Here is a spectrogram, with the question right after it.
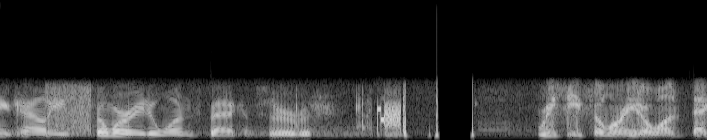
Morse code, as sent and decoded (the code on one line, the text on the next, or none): none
